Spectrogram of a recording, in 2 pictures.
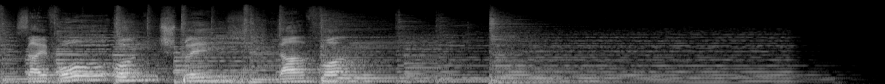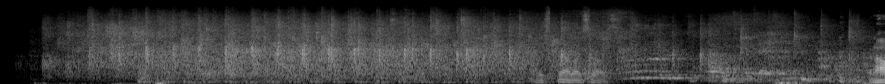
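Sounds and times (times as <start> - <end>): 
speech: 0.2 - 3.8, 17.6 - 17.7
audience clapping: 9.0 - 17.7.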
